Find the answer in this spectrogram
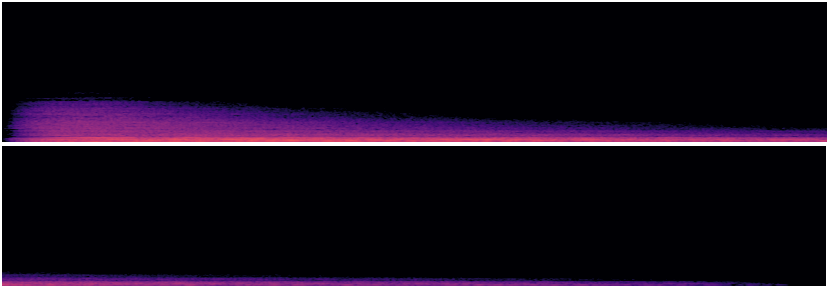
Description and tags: Bell bowed with grief
A bow treated bell sound that underwent several processing steps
